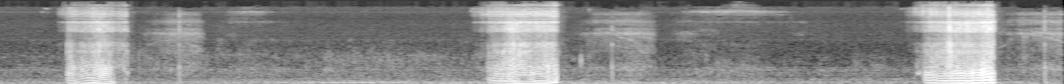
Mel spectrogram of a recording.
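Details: Sleeping Akita puppy snoring: three loud, rasping snores roughly every three seconds, each a short rough burst with brief quiet breathing between, in a calm indoor room.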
